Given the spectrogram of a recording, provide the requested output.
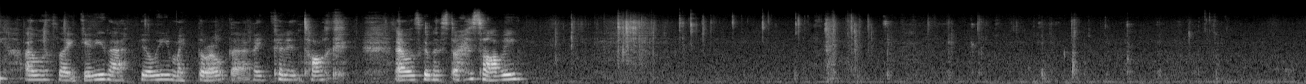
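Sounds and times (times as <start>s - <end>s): mouth clicks and crunches: 5.5s - 12.4s
chewing sandwich: 5.5s - 13.0s.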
